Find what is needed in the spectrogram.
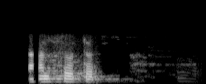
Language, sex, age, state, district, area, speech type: Hindi, male, 18-30, Bihar, Vaishali, rural, conversation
